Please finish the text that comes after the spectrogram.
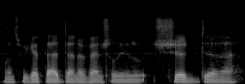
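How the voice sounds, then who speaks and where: A man's voice: on the low side, monotone, brisk, darkish tone. A man hosting a casual game commentary, chatting in a rambling way and often correcting himself mid-sentence. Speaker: let's play host.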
